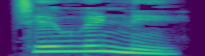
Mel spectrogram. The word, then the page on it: ಛಾವನಿ: chāvani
